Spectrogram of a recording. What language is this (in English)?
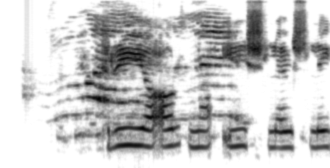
Icelandic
